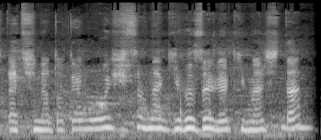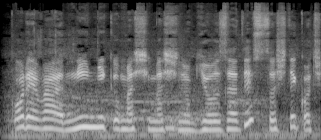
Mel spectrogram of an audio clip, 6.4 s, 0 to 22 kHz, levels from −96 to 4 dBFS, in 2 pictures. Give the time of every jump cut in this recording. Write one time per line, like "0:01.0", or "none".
0:03.3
